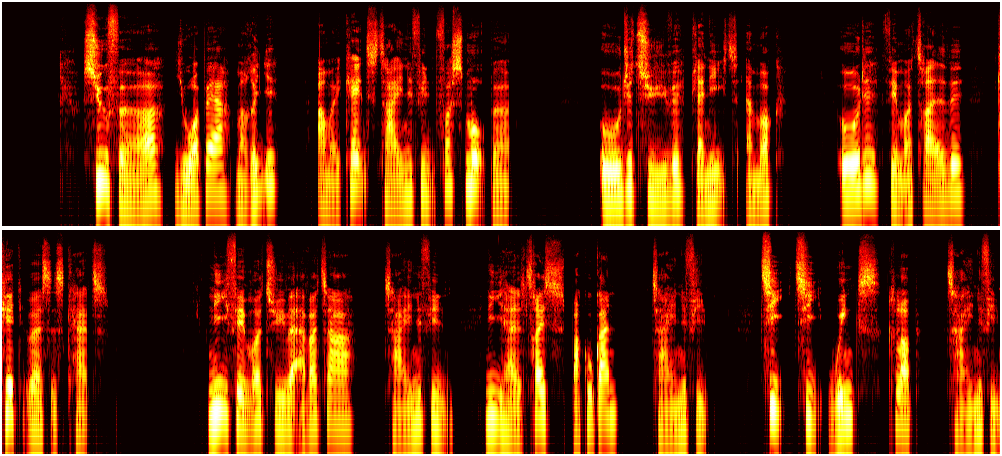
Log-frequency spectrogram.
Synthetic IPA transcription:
syʊ̰fɶɐjo̝ɐb̥æɐ̰mɑ̈ʁḭːə | ʔɑ̈məʁikʰɛ̰ːnsɡ̥̚t͡sʰɑ̈ɪnəfil̰mfɒ̽smɔ̰̽ːb̥ɶɐ̰n | ɔ̽ːdət͡sʰyːʋəpʰlæne̝̰ːd̥æmɒ̽ɡ̥ | ʔɔ̽ːɾəfemɒ̽t͡sʰʁaðˠʋə | kʰe̝d̥ʋæɐsskʰæd̥ | nḭːfem̰ɒ̽t͡sʰyːʋəʔæʋæt͡sʰɑ̈ː | t͡sʰɑ̈ɪnəfil̰m | nḭːɦælt͡sʰʁɛsb̥ɑ̈kuɡ̥æn | t͡sʰɑ̈ɪnəfilm | t͡sʰḭːt͡sʰḭːwe̝ŋskʰlɒ̽b̥ | t͡sʰɑ̈ɪnəfil̰m

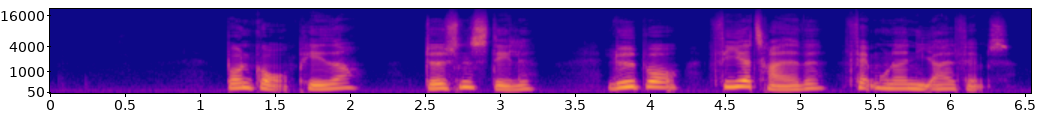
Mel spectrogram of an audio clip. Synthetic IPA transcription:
b̥ɔ̽nɡ̥ɒ̰ːpʰe̝ːð̞ˠɐ | d̥øðˠsn̩sːd̥e̝lə | lyð̞ˠb̥ɒ̰̽ː | fiːɐɒt͡sʰʁɑð̞ˠʋəfem̰hunɐðˠniːʔɒhælfem̰s

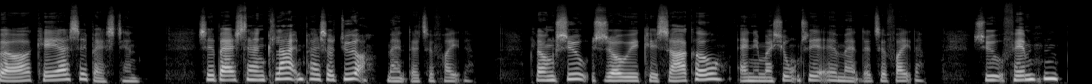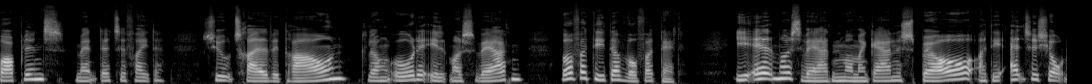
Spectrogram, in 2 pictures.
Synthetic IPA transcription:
ɶɐkʰeːɐse̝b̥æsd̥jæn | se̝b̥æsd̥jænkʰlɑ̈ɪ̰npʰæsæd̥yɐ̰mæn̰d̥æt͡sʰe̝lfʁɛ̰ːd̥æ | kʰlɒ̽ɡ̥ŋ̩syʊ̰soikʰesɑkʰoʔænimæɕo̝̰ːnsːe̝ɐ̰jəmæn̰d̥æt͡sʰe̝fʁɛ̰ːd̥æ | syʊ̰femd̥n̩b̥ɒ̽b̥linsmæn̰d̥æt͡sʰe̝lfʁɛ̰d̥æ | syʊ̰t͡sʰʁaðˠʋəd̥ʁɑ̈ʊnkʰlɒ̽ɡ̥ŋ̩ɔ̽ːɾəʔelmɐsʋæɐd̥n̩ | ʋɒ̽fɒ̽d̥id̥æʋɒfɒd̥æd̥ | iʔelmɐsʋæɐd̥n̩mɒ̽mænɡ̥æɐnəsb̥ɶɐʔɒ̽d̥e̝æɐʔæl̰t͡sʰiðˠɕɒʊ̰d̥

